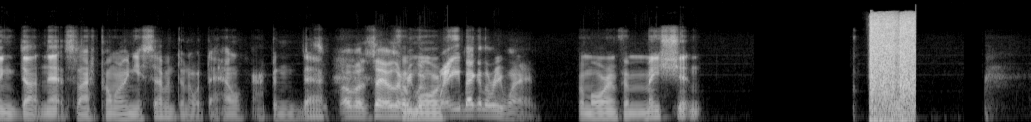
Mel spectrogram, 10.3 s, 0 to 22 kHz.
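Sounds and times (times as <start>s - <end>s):
speech: 0.0s - 7.1s
harsh radio static burst: 8.6s - 9.2s.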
